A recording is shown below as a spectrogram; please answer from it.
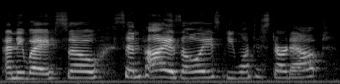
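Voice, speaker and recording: Background music accompanies this co-host of a group fan-fiction reading, whose high-pitched voice sounds pushed and bright at a normal speed with fairly even intonation. She keeps the casual session lively with theatrical, mock-dramatic banter and commentary.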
